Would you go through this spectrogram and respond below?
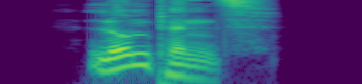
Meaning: genitive singular of Lumpen
- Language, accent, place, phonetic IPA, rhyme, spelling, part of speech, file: German, Germany, Berlin, [ˈlʊmpn̩s], -ʊmpn̩s, Lumpens, noun, De-Lumpens.ogg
